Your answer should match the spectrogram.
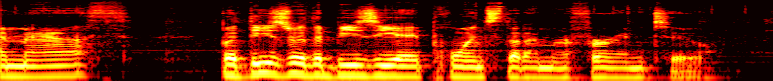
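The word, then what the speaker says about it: Bézier: It's these handles, these bezier handles, basically determined by math, but these are the bezier points that I'm referring to, okay? Or bezier, if you like to mispronounce things.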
